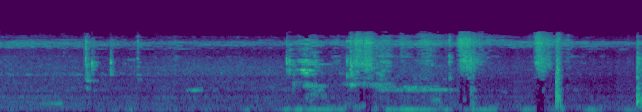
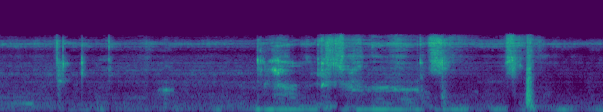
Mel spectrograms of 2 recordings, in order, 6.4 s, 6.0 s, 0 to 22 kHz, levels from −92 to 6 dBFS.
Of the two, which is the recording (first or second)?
first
